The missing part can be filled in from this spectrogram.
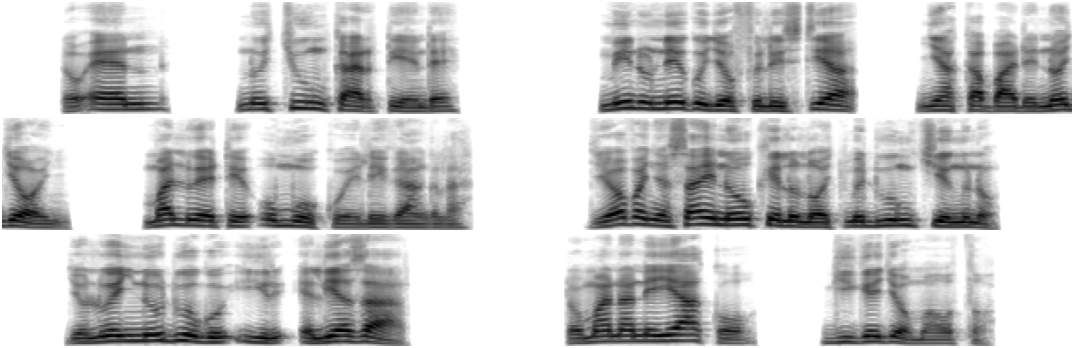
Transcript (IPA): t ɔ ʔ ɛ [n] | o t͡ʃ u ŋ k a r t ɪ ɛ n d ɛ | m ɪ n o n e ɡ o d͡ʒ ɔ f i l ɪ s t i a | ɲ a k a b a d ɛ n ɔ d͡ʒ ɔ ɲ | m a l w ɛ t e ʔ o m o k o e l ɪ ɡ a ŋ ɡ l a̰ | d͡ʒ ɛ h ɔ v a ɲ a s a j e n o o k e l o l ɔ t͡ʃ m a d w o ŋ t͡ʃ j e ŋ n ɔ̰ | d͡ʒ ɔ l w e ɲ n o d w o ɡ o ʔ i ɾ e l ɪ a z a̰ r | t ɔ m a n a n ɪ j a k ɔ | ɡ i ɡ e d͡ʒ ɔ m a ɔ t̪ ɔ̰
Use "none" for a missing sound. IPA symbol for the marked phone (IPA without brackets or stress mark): nː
